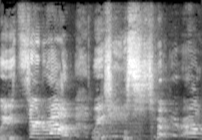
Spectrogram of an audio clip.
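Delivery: high, fast, laughing, rattled-off panicked freaking out.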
